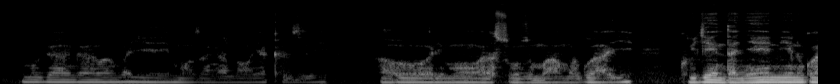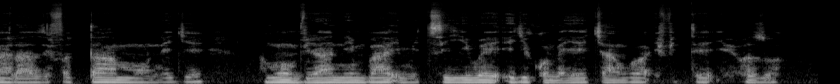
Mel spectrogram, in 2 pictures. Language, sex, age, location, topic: Kinyarwanda, male, 18-24, Kigali, health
